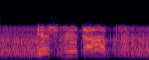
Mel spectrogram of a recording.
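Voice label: German aircraft destroyed mood med, speech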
